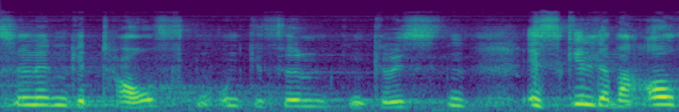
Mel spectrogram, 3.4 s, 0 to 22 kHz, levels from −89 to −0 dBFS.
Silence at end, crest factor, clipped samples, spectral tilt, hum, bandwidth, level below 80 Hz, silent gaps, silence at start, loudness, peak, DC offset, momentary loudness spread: 0 s; 20 dB; under 0.1%; -3 dB/octave; none; 14.5 kHz; -60 dBFS; none; 0 s; -22 LUFS; 0 dBFS; under 0.1%; 12 LU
